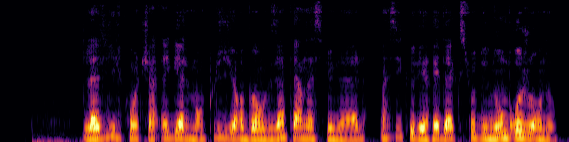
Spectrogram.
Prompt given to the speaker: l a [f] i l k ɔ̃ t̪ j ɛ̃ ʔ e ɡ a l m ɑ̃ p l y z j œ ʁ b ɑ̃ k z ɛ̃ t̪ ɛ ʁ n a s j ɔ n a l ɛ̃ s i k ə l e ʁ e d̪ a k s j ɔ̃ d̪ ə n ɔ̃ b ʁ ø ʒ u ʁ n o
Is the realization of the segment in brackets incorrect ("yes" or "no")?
yes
